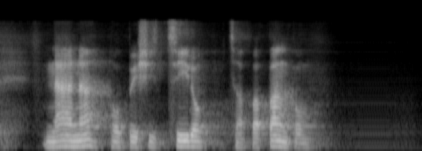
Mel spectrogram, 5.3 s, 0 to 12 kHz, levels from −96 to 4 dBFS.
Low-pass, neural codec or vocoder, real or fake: 7.2 kHz; codec, 16 kHz, about 1 kbps, DyCAST, with the encoder's durations; fake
